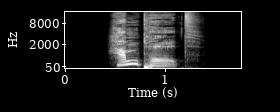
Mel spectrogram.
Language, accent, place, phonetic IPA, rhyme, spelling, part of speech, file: German, Germany, Berlin, [ˈhampl̩t], -ampl̩t, hampelt, verb, De-hampelt.ogg
- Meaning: inflection of hampeln: 1. second-person plural present 2. third-person singular present 3. plural imperative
